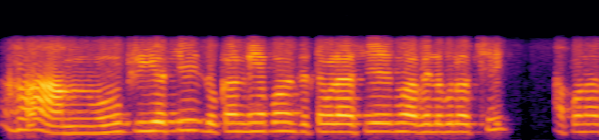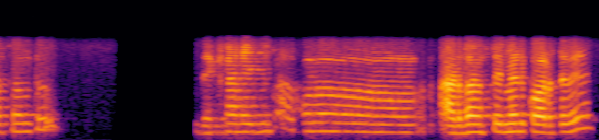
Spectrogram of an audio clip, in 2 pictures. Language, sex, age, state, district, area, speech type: Odia, male, 30-45, Odisha, Puri, urban, conversation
